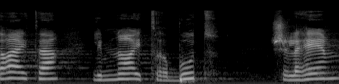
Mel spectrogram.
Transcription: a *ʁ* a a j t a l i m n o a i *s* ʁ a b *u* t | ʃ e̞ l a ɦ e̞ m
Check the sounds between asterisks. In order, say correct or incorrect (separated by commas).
correct, incorrect, correct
